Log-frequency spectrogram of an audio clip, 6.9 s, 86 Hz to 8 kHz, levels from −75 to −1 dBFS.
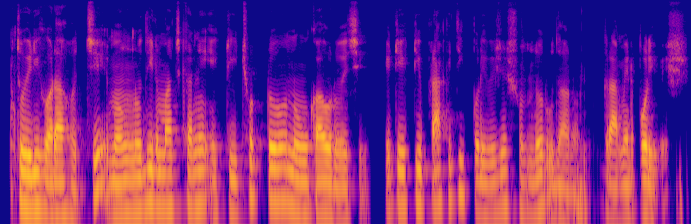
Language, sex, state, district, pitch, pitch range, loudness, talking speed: Bengali, male, West Bengal, Malda, 110 Hz, 100-125 Hz, -19 LUFS, 155 wpm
